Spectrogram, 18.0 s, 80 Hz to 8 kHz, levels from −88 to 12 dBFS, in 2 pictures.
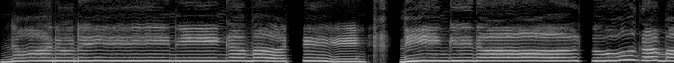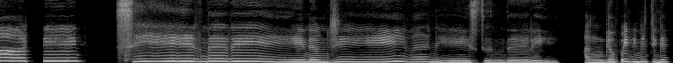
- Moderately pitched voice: No, very high, 375 Hz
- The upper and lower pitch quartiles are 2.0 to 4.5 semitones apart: No, average, 5.1 semitones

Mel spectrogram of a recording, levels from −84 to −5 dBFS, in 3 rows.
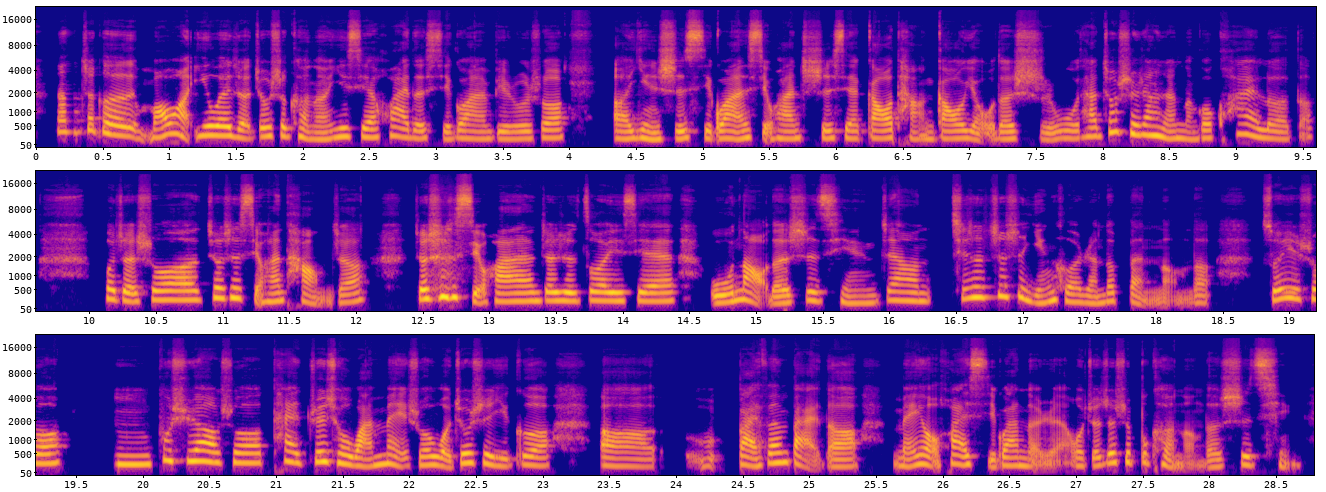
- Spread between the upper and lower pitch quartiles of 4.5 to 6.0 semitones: Yes, average, 5.2 semitones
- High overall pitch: Yes, high, 210 Hz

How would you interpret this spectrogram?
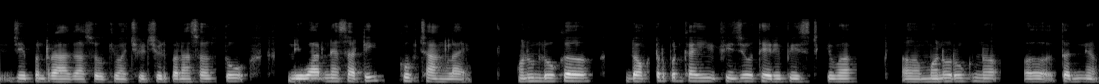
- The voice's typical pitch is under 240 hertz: Yes, medium, 140 Hz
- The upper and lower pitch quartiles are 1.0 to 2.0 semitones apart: Yes, narrow, 1.5 semitones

